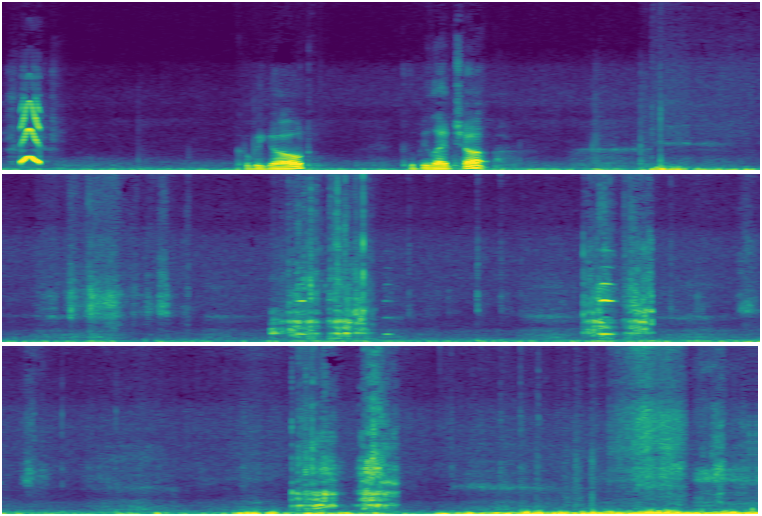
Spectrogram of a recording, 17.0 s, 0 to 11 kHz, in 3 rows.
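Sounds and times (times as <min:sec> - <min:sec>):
metal trowel scraping dry soil: 0:06.0 - 0:08.8, 0:09.9 - 0:11.9, 0:13.1 - 0:14.6, 0:15.9 - 0:17.0.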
